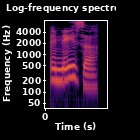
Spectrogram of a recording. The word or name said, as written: anaisa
